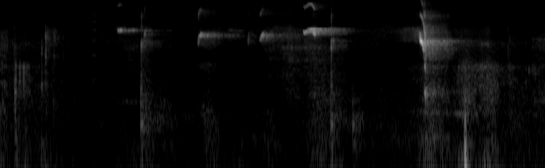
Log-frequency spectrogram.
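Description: Marker squeaking on a whiteboard in a series of short, high-pitched strokes as a heading is written. The loudest squeak, about four seconds in, comes with a sharp tap.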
